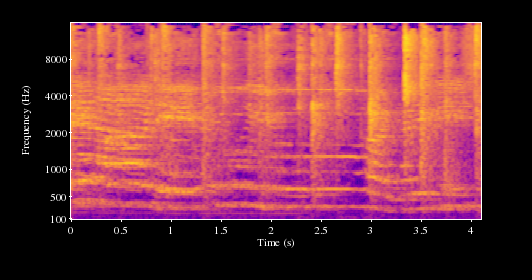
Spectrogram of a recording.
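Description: A small group of women and children singing together while clapping their hands.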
